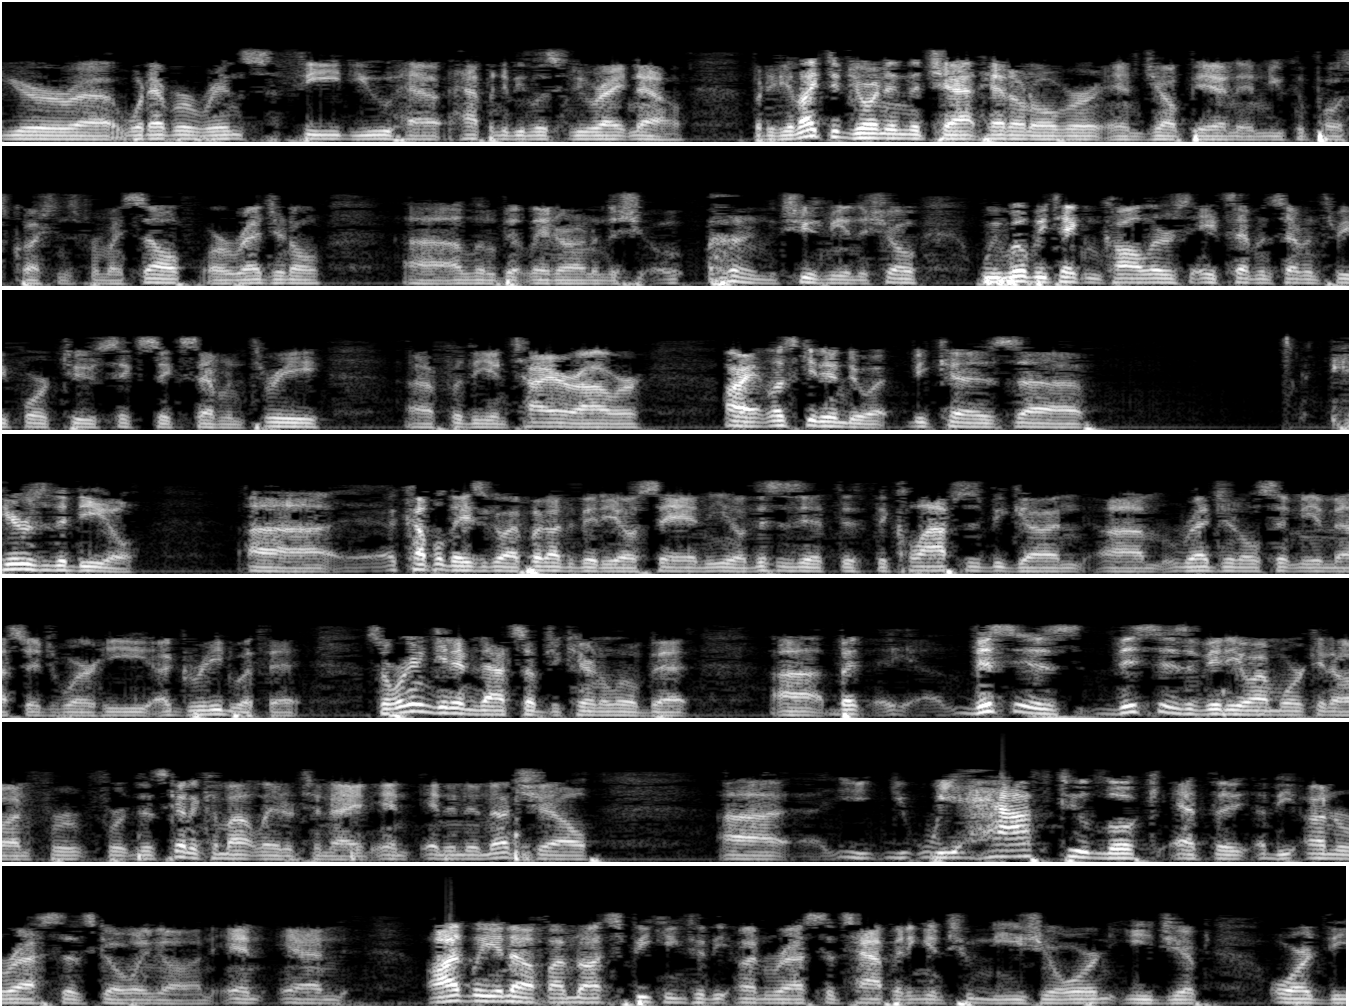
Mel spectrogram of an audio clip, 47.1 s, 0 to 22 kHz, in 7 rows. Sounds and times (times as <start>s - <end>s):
Speech: 0.0s - 19.0s, 19.9s - 36.7s, 37.3s - 47.1s.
